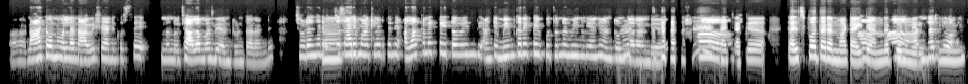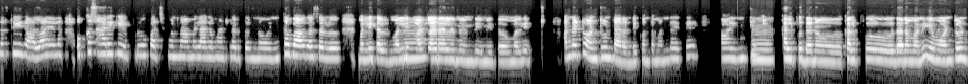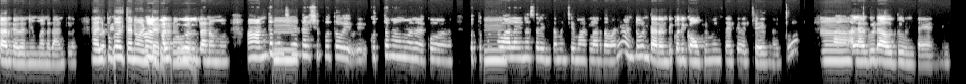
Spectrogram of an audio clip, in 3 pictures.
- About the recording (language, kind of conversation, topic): Telugu, podcast, చిన్న చిన్న సంభాషణలు ఎంతవరకు సంబంధాలను బలోపేతం చేస్తాయి?
- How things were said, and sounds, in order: laughing while speaking: "ఆ! చక్కగా"; other background noise; lip smack; tapping; other noise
